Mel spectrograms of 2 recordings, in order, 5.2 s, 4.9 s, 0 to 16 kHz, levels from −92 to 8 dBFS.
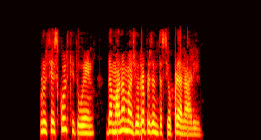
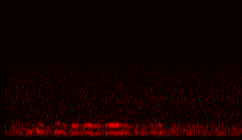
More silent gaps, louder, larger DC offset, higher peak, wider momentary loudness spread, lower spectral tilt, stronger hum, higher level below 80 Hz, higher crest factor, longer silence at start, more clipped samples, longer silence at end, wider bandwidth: first, 2.06-2.11 s vs none; first, -18 LUFS vs -68 LUFS; neither; first, -2 dBFS vs -54 dBFS; first, 8 LU vs 4 LU; first, -5.5 dB/octave vs -3.5 dB/octave; neither; first, -56 dBFS vs under -90 dBFS; about the same, 18 dB vs 18 dB; first, 0.8 s vs 0.1 s; neither; first, 1.25 s vs 0 s; second, 7.6 kHz vs 10.5 kHz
